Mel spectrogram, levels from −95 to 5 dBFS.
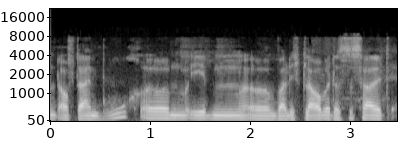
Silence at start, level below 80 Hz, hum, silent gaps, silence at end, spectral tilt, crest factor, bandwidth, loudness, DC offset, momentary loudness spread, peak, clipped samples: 0 s; -54 dBFS; none; none; 0 s; -6 dB/octave; 16 dB; 8.8 kHz; -18 LUFS; under 0.1%; 3 LU; -2 dBFS; under 0.1%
